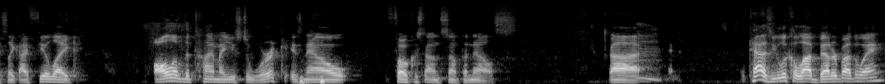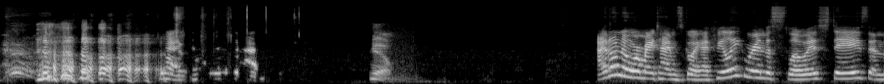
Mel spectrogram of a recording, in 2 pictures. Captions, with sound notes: It's like I feel like all of the time I used to work is now focused on somethin' else. Taz, you look a lot better by the way. (laughing) - Yeah. (laughing) - Yeah. - I don't know where my time's going. I feel like we're in the slowest days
